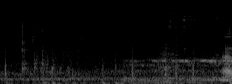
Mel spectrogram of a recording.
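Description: Horse hooves clip-clopping in the video game Shadow of the Colossus, a quiet steady patter of footfalls with faint ambient game sound and a brief brighter tone near the end.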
